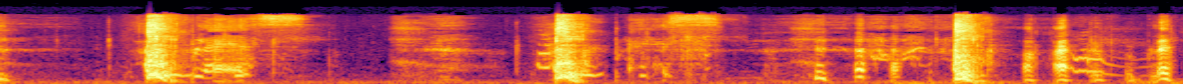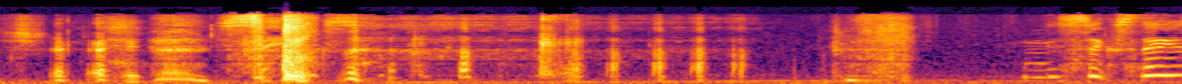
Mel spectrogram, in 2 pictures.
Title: baby sneeze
